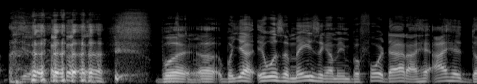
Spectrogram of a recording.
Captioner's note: laughing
